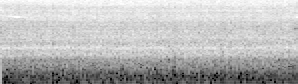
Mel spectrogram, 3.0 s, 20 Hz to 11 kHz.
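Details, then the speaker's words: Aerovolty 4-in-1 cordless turbo fan blower (jump starter, power bank, light), trigger squeezed so it ramps up to full power: high airy rush of small fan motor running steadily near full speed, then winding down; normal operation. "If you just want to use it on one setting, that's all you got to do is squeeze this trigger. And it comes on and starts blowing."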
